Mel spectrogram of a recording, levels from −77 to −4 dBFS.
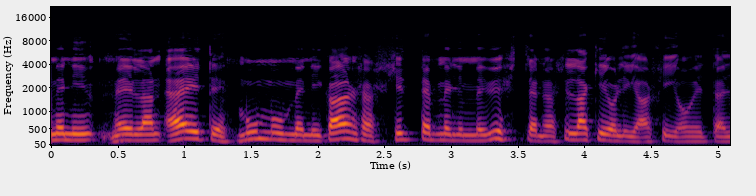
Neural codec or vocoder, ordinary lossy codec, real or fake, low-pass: none; none; real; 19.8 kHz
